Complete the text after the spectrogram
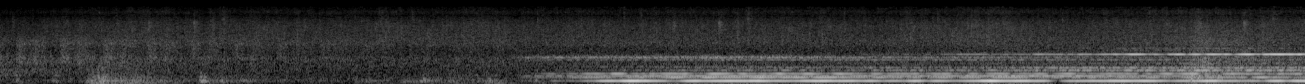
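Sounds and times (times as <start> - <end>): steady rain falling: 0.0 - 13.0
thunder rumbles: 0.8 - 2.6
sustained low musical chord: 5.2 - 13.0.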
